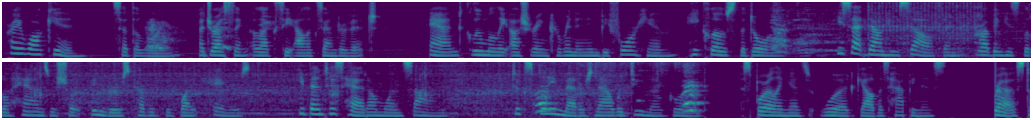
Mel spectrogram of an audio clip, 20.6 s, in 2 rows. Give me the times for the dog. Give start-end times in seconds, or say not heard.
1.4-2.7, 7.7-9.7, 15.6-17.3.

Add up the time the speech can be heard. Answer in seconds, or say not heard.
20 s.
